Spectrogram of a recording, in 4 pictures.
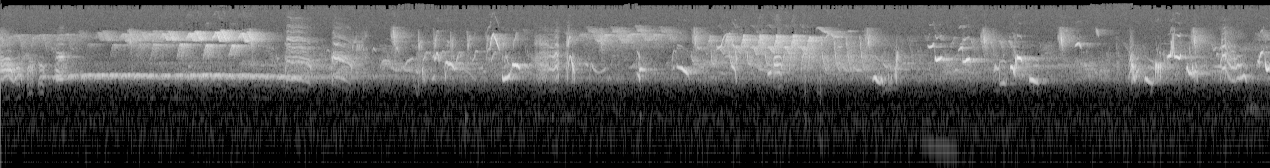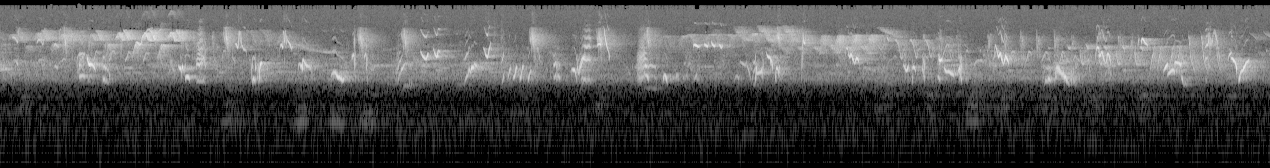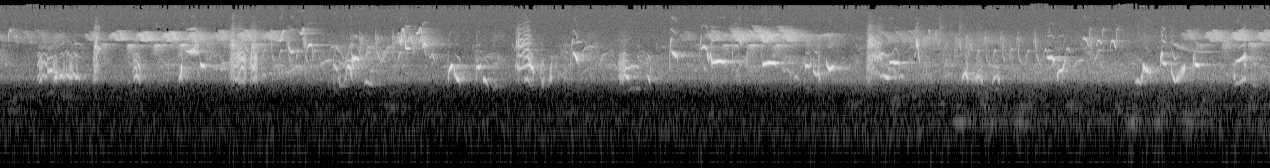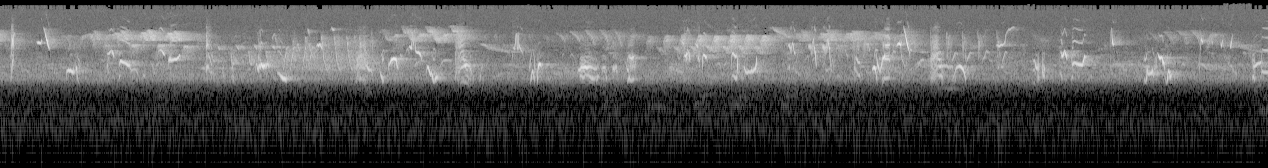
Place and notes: Lazy Creek
Morning Soundscape of Song Birds at mouth of creek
